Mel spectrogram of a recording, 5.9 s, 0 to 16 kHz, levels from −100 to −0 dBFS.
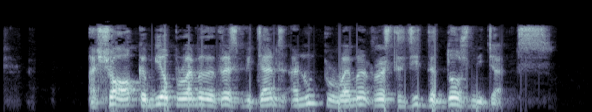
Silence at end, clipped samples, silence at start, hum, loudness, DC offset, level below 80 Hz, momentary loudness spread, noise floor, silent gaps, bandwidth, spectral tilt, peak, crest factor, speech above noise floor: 0.45 s; under 0.1%; 0.9 s; none; -19 LUFS; under 0.1%; -52 dBFS; 10 LU; -86 dBFS; none; 7.8 kHz; -4 dB/octave; -2 dBFS; 18 dB; 67 dB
